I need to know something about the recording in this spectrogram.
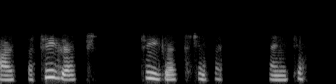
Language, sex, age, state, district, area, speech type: Bengali, female, 18-30, West Bengal, Kolkata, urban, conversation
